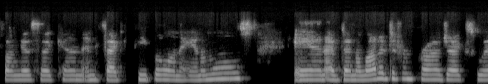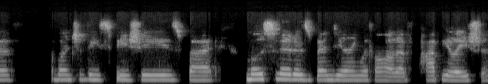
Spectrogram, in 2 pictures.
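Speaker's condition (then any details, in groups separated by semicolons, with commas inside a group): No condition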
